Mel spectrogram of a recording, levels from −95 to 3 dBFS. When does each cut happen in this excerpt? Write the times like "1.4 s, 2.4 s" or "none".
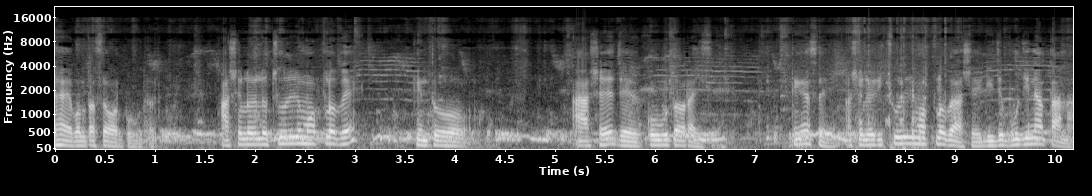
none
